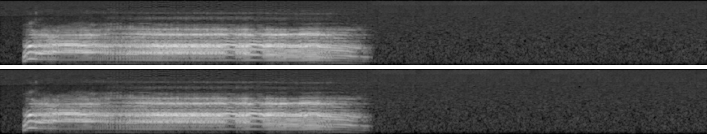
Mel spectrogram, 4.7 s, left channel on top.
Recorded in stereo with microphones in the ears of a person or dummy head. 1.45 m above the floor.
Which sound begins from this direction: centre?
A scream, at 0.1 s.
